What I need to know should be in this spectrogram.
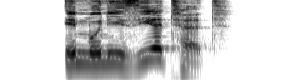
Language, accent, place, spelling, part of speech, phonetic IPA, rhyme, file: German, Germany, Berlin, immunisiertet, verb, [ɪmuniˈziːɐ̯tət], -iːɐ̯tət, De-immunisiertet.ogg
- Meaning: inflection of immunisieren: 1. second-person plural preterite 2. second-person plural subjunctive II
